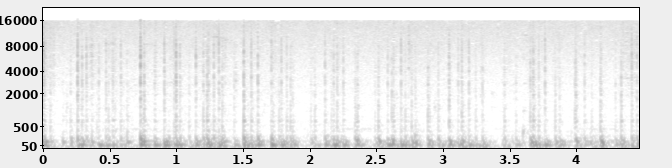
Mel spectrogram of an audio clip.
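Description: A large, flat, hollow red printed cardboard box is held upright facing a microphone while the fingertips and short nails of both hands tap and scratch its front face. The result is a rapid, dense run of deep, hollow thumps centered low around 70 Hz, each dying away almost instantly, with faint scratchy texture between the taps.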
